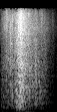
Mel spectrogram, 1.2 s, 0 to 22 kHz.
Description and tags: Aggressive Clatter 01
Aggressive debris being tossed and clattering (1).
junk, idiom, crash, impact, rattle, garbage, shuffling, debris, clatter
